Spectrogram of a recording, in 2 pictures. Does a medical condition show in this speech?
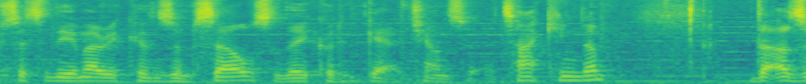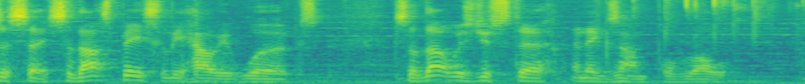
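No.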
